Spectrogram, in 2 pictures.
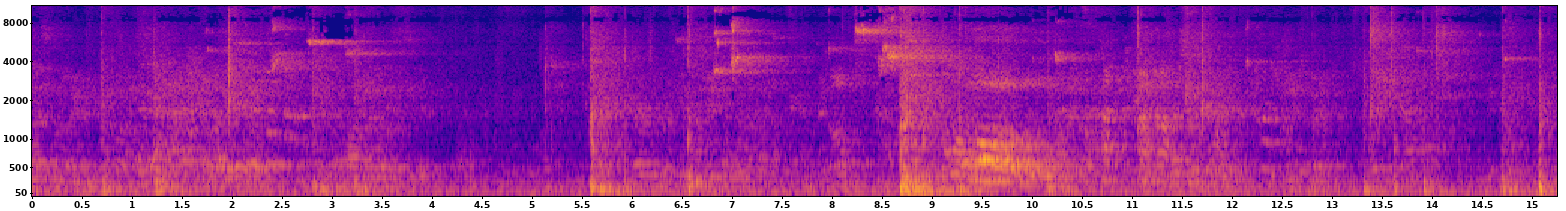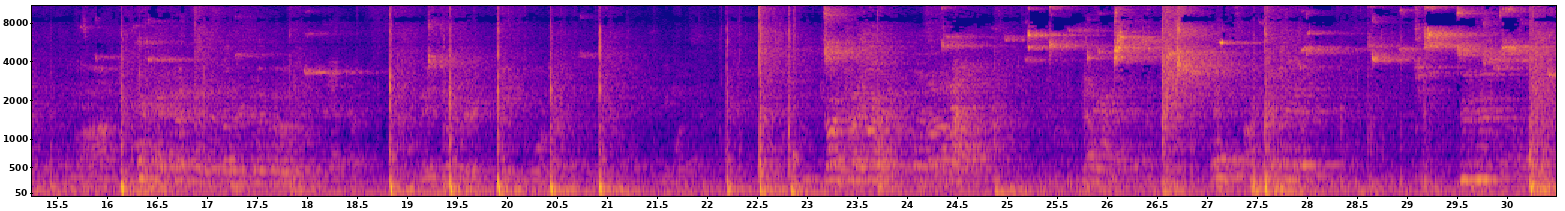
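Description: Indoor volleyball game in an echoing gymnasium: a ball is struck and bounced with sharp smacks, including a run of about six evenly spaced bounces on the hardwood floor near the two-thirds mark. Players call out, and sneakers give short high squeaks on the court.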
